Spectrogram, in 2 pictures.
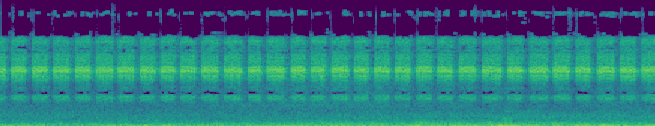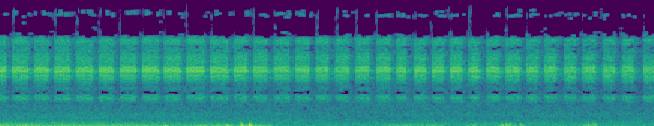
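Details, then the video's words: Cicadas in an Italian park keep up a dense, high, pulsing buzz, about three throbs per second. Low wind rumbles underneath, with a brief thump near the middle. "italian park ASMR Cicadas wind real atmosphere in an Italian park birds"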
